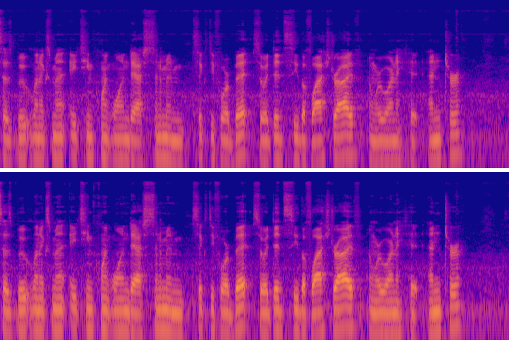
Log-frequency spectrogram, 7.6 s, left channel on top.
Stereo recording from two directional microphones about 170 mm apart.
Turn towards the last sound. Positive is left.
turn(degrees=-45)  # may be behind; listen again after turning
